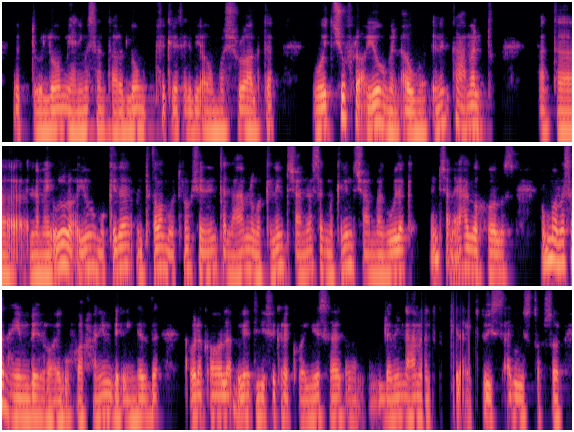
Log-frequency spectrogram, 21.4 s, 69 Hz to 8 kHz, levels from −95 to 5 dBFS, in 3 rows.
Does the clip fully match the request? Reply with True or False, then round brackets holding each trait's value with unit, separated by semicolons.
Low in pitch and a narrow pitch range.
True (105 Hz; 2.1 semitones)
